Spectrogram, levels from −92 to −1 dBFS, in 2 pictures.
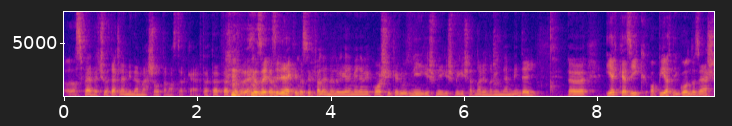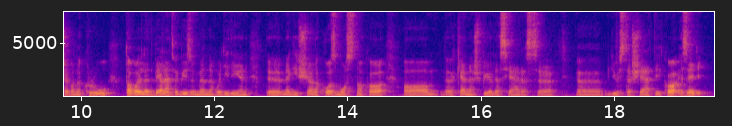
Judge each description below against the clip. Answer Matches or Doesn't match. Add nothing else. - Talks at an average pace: Doesn't match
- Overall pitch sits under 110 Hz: Doesn't match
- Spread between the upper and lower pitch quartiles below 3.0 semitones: Matches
